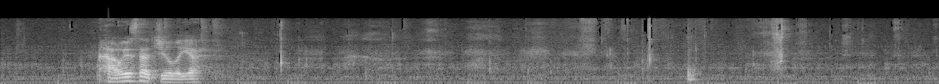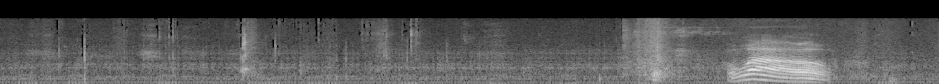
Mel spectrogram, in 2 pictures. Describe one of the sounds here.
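A baby gurgles and squeals loudly close by.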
